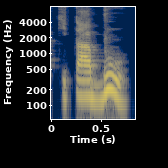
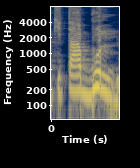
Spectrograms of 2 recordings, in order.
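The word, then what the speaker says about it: كِتَابُ: kemungkinannya satu berarti ya Ini dibaca kitabu bukan kitabun Kenapa karena dia menjadi mudhaof Oke aman setelahnya kitabu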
